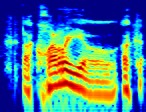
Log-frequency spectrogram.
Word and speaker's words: Aquario: You got to roll your R's, but otherwise it's pretty good. – Yeah. Aquario.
